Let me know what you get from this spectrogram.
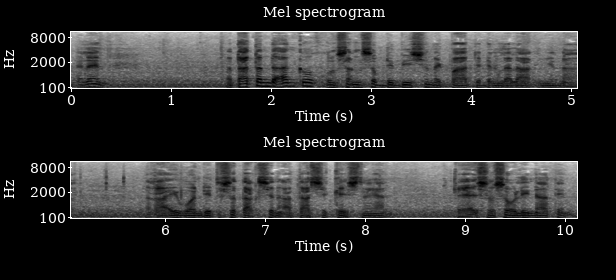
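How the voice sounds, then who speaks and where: A man's voice: low-pitched, moderate pace, close to an everyday voice. A man playing an honest, reassuring taxi driver and father figure in a natural radio-drama style. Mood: calm, reassuring. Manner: reassuring, calm. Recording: clear vehicle noise behind voice. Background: vehicle ambience.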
